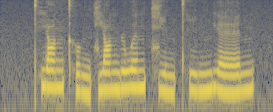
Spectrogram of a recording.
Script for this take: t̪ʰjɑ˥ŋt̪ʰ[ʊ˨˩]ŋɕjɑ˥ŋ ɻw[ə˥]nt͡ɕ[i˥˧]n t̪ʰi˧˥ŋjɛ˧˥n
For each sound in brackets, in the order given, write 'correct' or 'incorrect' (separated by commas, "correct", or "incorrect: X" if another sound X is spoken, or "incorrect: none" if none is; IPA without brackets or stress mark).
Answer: correct, correct, incorrect: i˨˩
